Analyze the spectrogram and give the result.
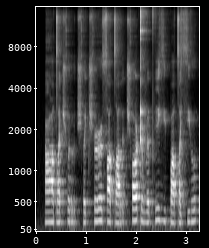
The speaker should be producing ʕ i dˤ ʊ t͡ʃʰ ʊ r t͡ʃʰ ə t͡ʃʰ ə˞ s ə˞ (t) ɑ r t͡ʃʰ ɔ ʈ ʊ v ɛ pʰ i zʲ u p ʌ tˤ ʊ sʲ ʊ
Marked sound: incorrect: tˤ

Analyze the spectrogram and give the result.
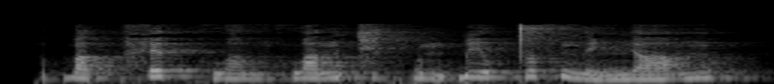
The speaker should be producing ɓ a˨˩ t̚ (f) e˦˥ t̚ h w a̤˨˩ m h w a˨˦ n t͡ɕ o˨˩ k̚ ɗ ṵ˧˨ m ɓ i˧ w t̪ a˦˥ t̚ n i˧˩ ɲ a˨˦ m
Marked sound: incorrect: h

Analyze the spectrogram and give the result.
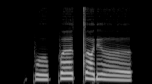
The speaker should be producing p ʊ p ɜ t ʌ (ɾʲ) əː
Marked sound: correct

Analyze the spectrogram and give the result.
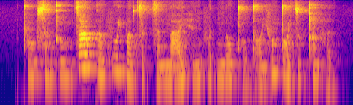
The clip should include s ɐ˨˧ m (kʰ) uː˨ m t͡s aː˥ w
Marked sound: correct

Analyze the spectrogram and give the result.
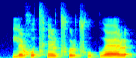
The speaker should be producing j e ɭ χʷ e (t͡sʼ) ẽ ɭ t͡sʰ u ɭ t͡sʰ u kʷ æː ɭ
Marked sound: incorrect: t͡sʰ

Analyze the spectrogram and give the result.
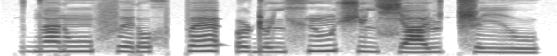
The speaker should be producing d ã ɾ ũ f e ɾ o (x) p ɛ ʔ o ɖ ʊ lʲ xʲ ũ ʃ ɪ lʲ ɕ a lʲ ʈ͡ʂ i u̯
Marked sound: correct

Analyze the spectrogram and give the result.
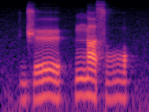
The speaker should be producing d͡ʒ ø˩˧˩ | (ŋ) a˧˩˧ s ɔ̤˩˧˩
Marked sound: correct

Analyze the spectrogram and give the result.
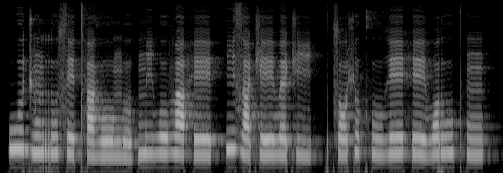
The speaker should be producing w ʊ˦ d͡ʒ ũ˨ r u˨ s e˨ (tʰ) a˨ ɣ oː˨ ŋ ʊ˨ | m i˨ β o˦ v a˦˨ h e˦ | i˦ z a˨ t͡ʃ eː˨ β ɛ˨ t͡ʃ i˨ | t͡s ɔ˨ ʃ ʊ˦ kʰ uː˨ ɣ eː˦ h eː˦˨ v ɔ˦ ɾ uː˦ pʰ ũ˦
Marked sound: correct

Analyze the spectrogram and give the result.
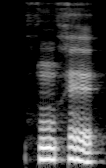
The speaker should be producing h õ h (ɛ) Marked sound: correct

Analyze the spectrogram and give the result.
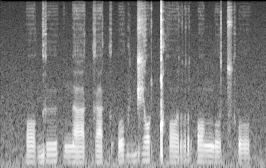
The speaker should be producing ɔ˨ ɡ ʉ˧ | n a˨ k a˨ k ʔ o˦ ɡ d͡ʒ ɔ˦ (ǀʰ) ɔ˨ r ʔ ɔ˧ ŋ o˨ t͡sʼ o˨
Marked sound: incorrect: ǃʰ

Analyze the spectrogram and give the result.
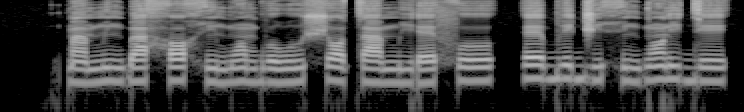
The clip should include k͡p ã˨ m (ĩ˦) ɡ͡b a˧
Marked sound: incorrect: ĩ˧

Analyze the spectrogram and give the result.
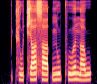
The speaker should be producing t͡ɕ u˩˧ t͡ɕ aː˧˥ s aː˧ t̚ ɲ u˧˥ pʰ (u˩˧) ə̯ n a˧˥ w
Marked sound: incorrect: u˧˥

